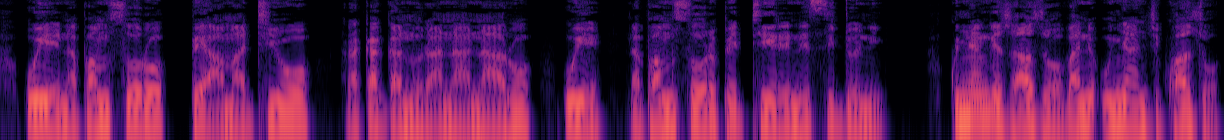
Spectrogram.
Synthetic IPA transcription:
uje̞napamuso̞ɾo̞pe̞ɦamatʰiwo̞ | rakaɡʱan̤uɾananaɾo̞ | uje̞napamuso̞ɾo̞pe̞tʰiɾe̞ne̞sidʱo̞ːni | kuɲaŋɡe̞ʐaʐo̞ʋane̞ʔuɲanʐikwaːʐo̞

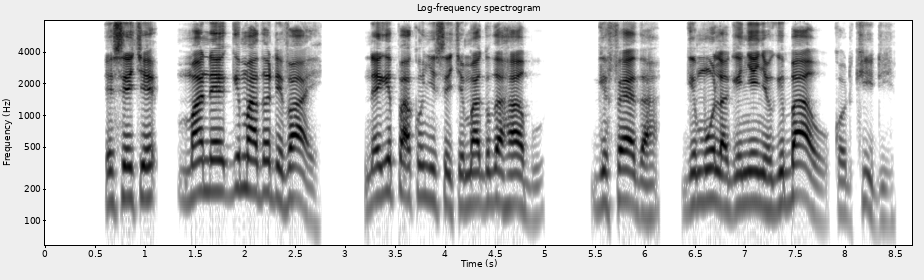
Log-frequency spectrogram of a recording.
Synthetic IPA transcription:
eset͡ʃe | manɛɡɪmad̪ɔdɪvaɪ̰ | nɛɡɪpakɔɲiset͡ʃemaɡðaɦabu | ɡɪfɛd̪a | ɡɪmʊlaɡɪɲɪɲɔɡɪbao̰kɔdkidi

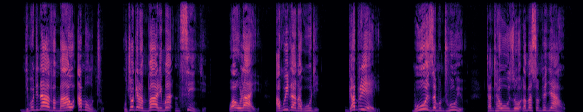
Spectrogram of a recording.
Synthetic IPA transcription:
ndipɔndinaɱvamawɔʔamuntʰu̥ | kut͡ʃɔkɛɾambalimwan̩t͡sʰind͡ʒɛ | waulajḭ | ak̬uitanak̬uːt̬ḭ | ɡabɾiɛlḭ | muːzɛmuntʰujɔ | tantʰawuzɔlʔamasɔmpʰɛɲaːwɔ̰

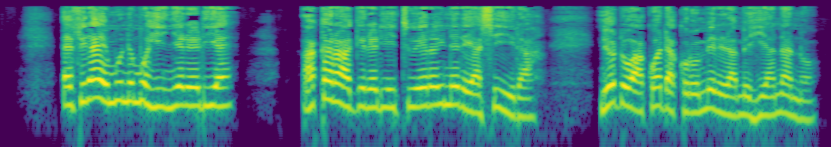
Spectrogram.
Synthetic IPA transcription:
ɛfiɾaemunemohiːɲeɾeɾiɛ | akaɾaːɡeɾeɾiɛitueɾɔineɾeaʃiːɾa | neodowakwɛdakoɾomeɾeɾameɦiananɔ

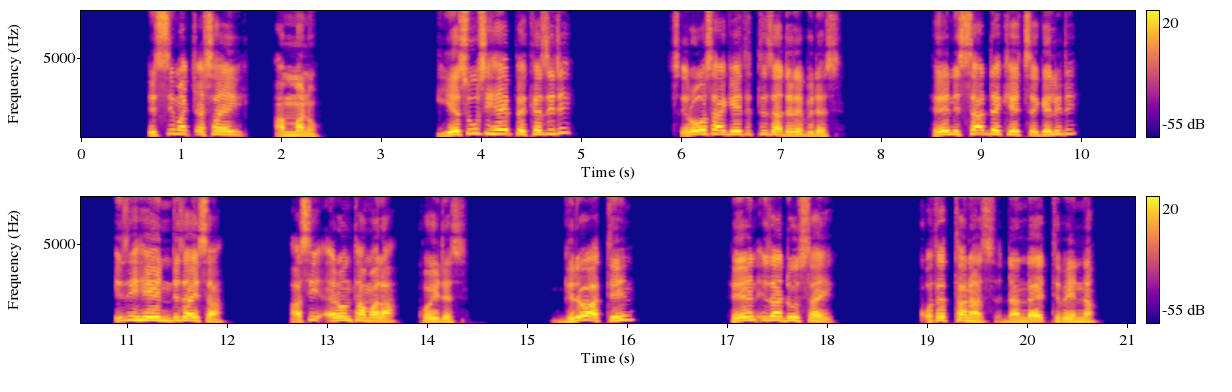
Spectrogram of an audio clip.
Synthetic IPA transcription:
ʔɪsːɪmɐt͡ʃʼːɐsɐj | ʔɐmːɐnɔ̰ | jɛsuːsɪhe̞ːpːɛkɛzɪd̪ɪ | t͡sʼɪɾo̞ːsɐjɡe̞ːt̪̬ɛt̪ːɪzɐd̪ɛɾɛbɪd̪ɛs | he̞ːnɪsːaːd̪ːɛke̞ːt͡sːɛɡɛlɪd̪ɪ | ɪzɪɦe̞ːnd̪ɪzɐjsːɐ | ʔɐsɪʔɛɾɔnt̪ːɐmɐlɐ | kɔjɪd̪ɛs | ɡɪd̪ɔwɐt̪ːiːn | he̞ːnɪzɐd̪uːsːɐj | kʼɔt̪ɛt̪ːɐnaːsd̪ɐnd̪ɐjɛt̪ːɪbe̞ːnːɐ

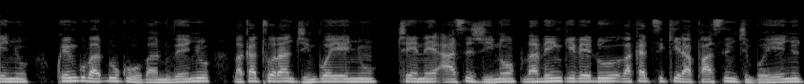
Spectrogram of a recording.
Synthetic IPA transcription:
ɲu | kwe̞ŋɡuʋaɗuk̬uʋan̤uʋe̞ɲu | ʋakatʰo̞ɾanʐimbo̞je̞ɲu | t͡ʂe̞ne̞ʔasiʐino̞ʋaʋe̞ŋɡiʋe̞ɗuʋakat͡sikiɾapasinʐimbo̞je̞ɲu

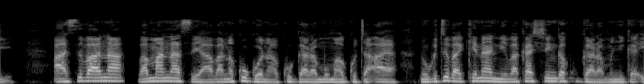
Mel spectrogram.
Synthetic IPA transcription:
asiʋanaʋamanasiɦaʋanakuɡʱo̞nakuɡʱaɾamumaɡʱutaʔaːja | no̞k̬ut̬iʋake̞naniʋakaʃeŋɡakuɡʱaɾamuɲikaiː

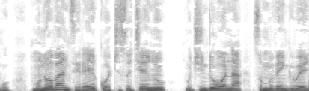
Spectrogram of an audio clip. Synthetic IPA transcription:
muno̞ʋanziɾaikot͡ʃiso̞t͡ʃe̞ɲu | mut͡ʃindio̞nasomuʋe̞ŋɡiwe̞ːɲuu

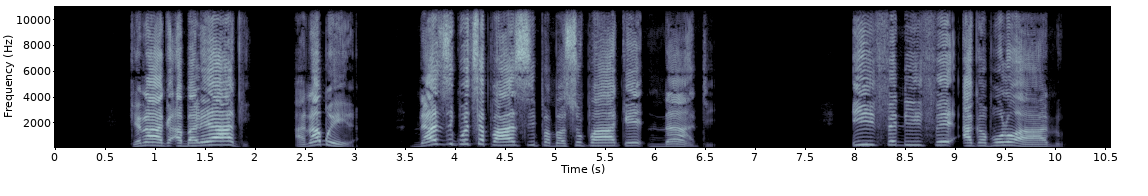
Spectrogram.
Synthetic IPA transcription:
kɛnak̬aːɓalɛakɛ̥ | a̰naɓwɛɾa̰ | nad͡zikwɛt͡sʰapansipamasɔpakɛnnaːtḭ | ifɛndifɛʔak̬ap̬ɔlɔaːnu

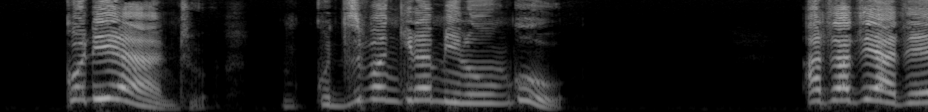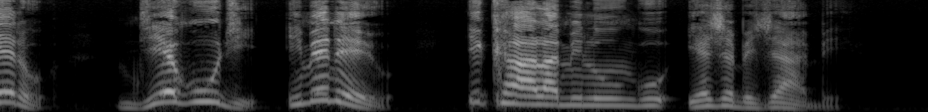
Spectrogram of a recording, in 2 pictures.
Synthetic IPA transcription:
kɔɗiantʰu̥ | ŋkud͡zipaŋɡiɾamiluŋɡu | atatiatɛɾɔ̰ | ndijɛk̬ut̬ḭimɛnɛjɔ̰ | ikʰalamiluŋɡujat͡ʃaɓɛt͡ʃa̰ːɓɛ

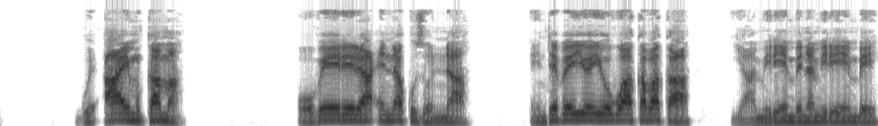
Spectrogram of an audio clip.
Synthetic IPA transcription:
ɡwe̞ʔajimukama̰ | oβe̞ːɾe̞ɾaʔe̞nːakuzo̞nːa | ente̞βe̞jo̞ejo̞ːβwaːkaβaka | ja̰miɾe̞ːmbe̞namiɾe̞ːmbe̞

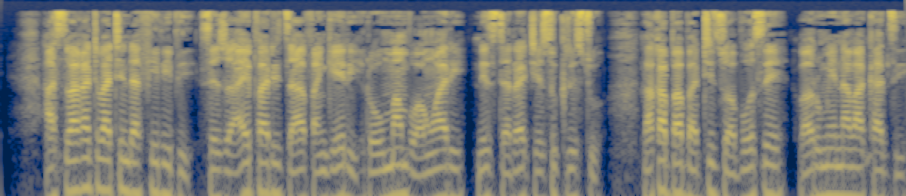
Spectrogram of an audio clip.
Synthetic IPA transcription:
asiʋakatiʋate̞ndafirip̬ise̞ʐoaipaɾid͡zavʱaŋɡe̞ɾiro̞umamboɦwamwaɾine̞d͡zitarad͡ʒe̞s̬ukriːstu | ʋakabʱabʱatid͡zwaʋo̞se̞ʋaɾume̞naʋakaːd͡zi

